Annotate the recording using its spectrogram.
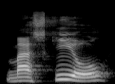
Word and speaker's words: Maskil: And then it says a Maskil is how you pronounce that.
